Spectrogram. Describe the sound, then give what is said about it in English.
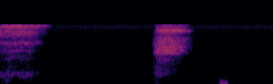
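A person takes a deep breath: a few soft, breathy bursts of air separated by silence, faint and alone. “And I'm going to take a deep breath.”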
